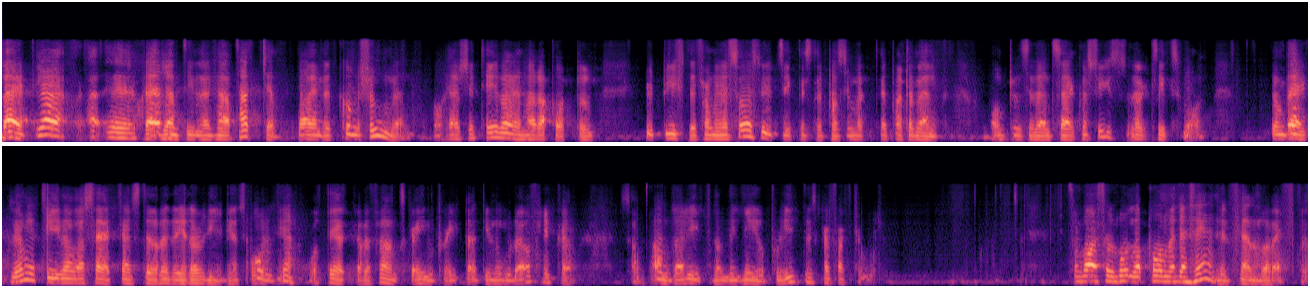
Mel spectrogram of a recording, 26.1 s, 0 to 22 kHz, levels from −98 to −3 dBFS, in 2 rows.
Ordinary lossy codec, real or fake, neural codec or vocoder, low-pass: none; fake; codec, 16 kHz, 1 kbps, FreqCodec, smaller model; 7.2 kHz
